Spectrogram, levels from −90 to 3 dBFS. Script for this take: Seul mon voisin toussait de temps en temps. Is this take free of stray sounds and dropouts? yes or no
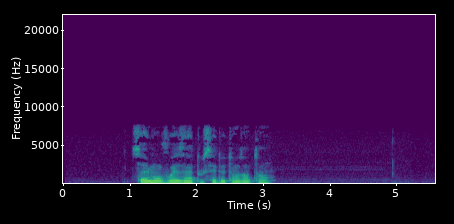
yes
